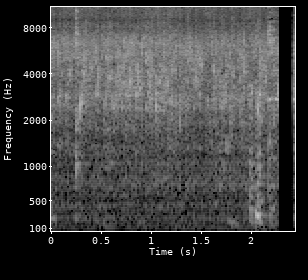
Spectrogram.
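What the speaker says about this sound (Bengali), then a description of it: "তেলের মধ্যে দিয়ে দিচ্ছে পেঁয়াজ আর টমেটো।" Onion and tomato fry in hot oil for a home-style chicken biryani, giving a loud, continuous sizzle and crackle close by that cuts out briefly near the end.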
